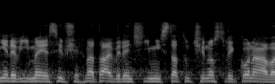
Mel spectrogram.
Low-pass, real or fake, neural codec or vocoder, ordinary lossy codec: 7.2 kHz; real; none; AAC, 64 kbps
